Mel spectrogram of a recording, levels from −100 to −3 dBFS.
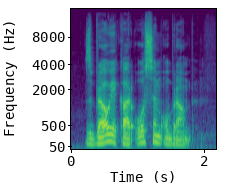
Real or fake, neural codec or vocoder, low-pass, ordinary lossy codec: fake; vocoder, 48 kHz, 128 mel bands, Vocos; 14.4 kHz; none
